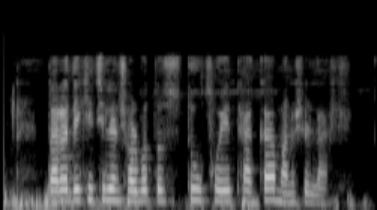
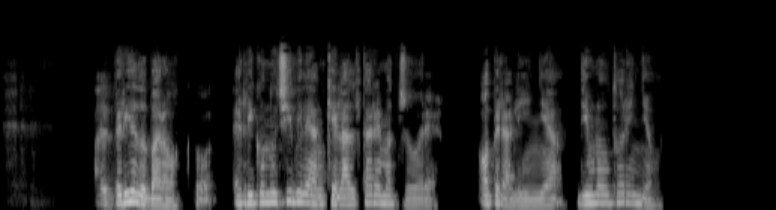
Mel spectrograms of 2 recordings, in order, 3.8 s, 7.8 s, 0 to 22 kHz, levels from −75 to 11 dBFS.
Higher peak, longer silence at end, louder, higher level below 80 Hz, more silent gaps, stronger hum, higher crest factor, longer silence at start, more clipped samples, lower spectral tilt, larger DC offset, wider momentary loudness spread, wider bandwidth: first, 0 dBFS vs -4 dBFS; second, 0.25 s vs 1.15 s; first, -17 LUFS vs -21 LUFS; first, -44 dBFS vs -62 dBFS; second, none vs 4.50-4.72 s; neither; about the same, 18 dB vs 20 dB; second, 0.05 s vs 0.95 s; neither; about the same, -5 dB/octave vs -5 dB/octave; neither; about the same, 13 LU vs 14 LU; second, 7.6 kHz vs 9.4 kHz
